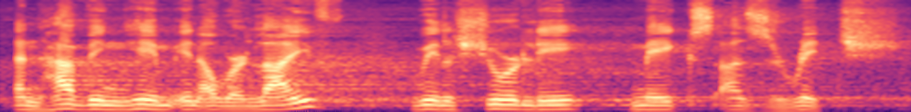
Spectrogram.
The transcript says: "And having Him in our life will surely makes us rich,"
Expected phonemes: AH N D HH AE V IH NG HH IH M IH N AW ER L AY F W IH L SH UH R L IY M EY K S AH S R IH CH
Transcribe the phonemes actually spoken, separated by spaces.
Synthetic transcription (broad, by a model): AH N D HH AE V IH NG HH IH M IH N AW ER L AY F W IH L SH UH R L IY M EY K S AH S R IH CH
